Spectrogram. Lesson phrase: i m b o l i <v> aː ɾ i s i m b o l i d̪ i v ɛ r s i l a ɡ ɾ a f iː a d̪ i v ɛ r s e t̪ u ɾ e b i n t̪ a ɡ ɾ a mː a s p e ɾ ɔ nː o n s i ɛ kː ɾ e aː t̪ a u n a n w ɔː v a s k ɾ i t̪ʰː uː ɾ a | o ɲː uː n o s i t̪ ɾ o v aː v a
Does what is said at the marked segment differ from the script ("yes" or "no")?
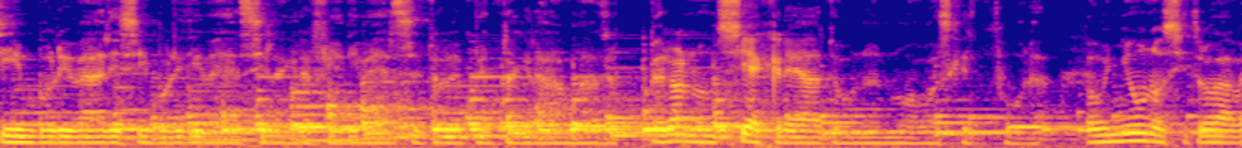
no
